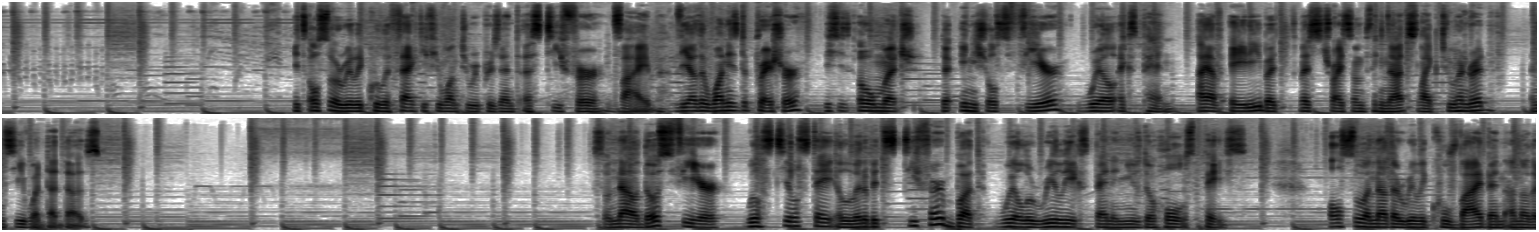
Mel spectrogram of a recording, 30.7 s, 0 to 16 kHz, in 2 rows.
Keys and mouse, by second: 7.9 click, 11.8-14.9 drag, 14.5 0, 16.7 click, 20.7-22.4 drag.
